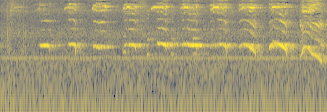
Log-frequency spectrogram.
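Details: Bulldog hybrid puppies indoors give a rapid run of high whines and yelps, many sliding downward in pitch, overlapping at roughly two to three per second. A steady electrical hum runs underneath.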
